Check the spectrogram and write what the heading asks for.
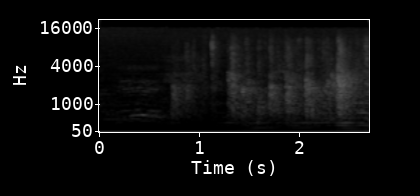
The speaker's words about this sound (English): Your clapping is not powerful at all, like some unbeliever clapping.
